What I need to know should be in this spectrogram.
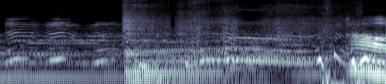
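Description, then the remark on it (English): A deliberately forced wet fart: a low, buzzy drone that breaks into a longer sputtering, hissy stretch, fairly loud and lasting several seconds, swelling slightly at the end. “It was a wet fart.”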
